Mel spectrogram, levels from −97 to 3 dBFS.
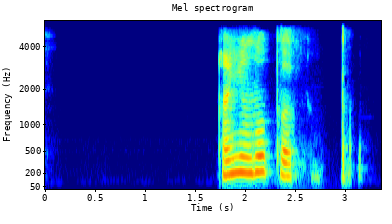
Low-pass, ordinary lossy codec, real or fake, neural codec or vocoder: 5.4 kHz; AAC, 24 kbps; fake; autoencoder, 22.05 kHz, a latent of 192 numbers a frame, VITS, trained on one speaker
